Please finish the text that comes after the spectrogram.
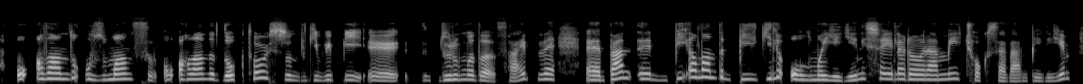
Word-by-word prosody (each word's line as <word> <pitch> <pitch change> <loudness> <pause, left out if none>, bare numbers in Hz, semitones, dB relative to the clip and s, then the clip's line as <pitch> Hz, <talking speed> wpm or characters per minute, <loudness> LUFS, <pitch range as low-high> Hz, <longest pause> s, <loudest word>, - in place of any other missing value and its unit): o 470 +1 +4
alanda 260 +1 +3
uzmansın, 240 -1 -1
o 215 - -4
alanda 245 +1 +2
doktorsun 220 -1 +2
gibi 200 +2 -2
bir, 200 -5 +3
ııı, 175 -4 +5 0.3
dı 195 - -14
duruma 220 +1 -1
da 190 - +2
sahip 225 +11 -3
ve, 240 0 0 0.3
eee, 205 -1 +4
bende 255 -1 +4 0.3
bir 290 +3 0
alanda 330 -1 +2 0.2
bilgili 240 +5 -2
olmayı, 210 -4 0
yeni 205 +8 -3
şeyler 250 -2 +2
öğrenmeyi 230 +2 +1
çok 185 - -3
seven 150 -1 -3
biriyim. 160 - -4
230 Hz, 145 wpm, -25 LUFS, 200-250 Hz, 0.3 s, ııı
